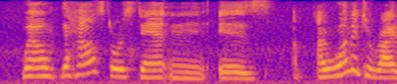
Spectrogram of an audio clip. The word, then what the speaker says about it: Dorstanton: in the series about the whorehouse sorry house door Stanton did I get the day pronounce it Chris yeah alright yeah that's right door standin okay who's head dad Craven is a vampire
